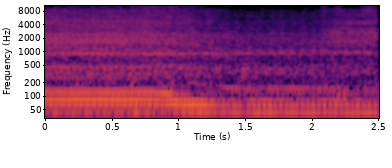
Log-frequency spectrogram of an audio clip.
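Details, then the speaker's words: 2012 Honda Pilot 3.5 V6 after replacing the cylinder 6 coil for a P0306 dead misfire: low, steady rumble with even pulse, no skips; idles much smoother, check engine light still on. "Ooh, it already sounds better, much better. We still have the check engine light on. There's some other stuff going on. Definitely a lot smoother."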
